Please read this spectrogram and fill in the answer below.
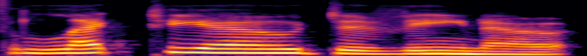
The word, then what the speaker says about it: Lectio Divina: And my husband has been engaging, but it's Lectio Divina. Yeah. Did I say it correctly? – You did. Yes.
